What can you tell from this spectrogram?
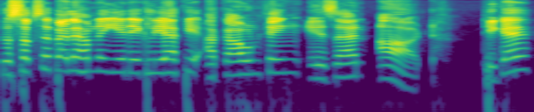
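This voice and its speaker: Slow, bright-voiced Hindi accounting teacher. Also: male voice, very high-pitched, clear, resonant tone, no echo. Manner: repeats key terms and keeps checking understanding with "ठीक है?"; asks students to chant the definition along with him. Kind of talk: classroom lecture in mixed Hindi and English.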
